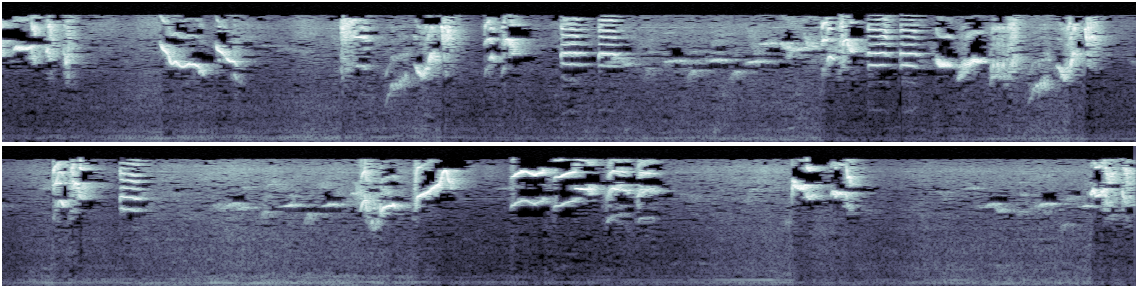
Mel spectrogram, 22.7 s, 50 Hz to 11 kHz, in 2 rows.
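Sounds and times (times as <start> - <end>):
Oriental magpie-robin singing rapid chirps, trills and whistles: 0.0 - 22.6.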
